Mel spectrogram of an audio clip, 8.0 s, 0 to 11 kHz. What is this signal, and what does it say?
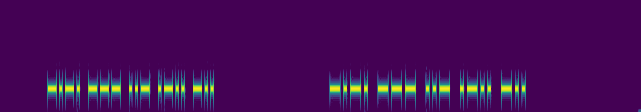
Morse code, heard as a keyed tone, about 36 wpm, 700 Hz. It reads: COULD COULD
